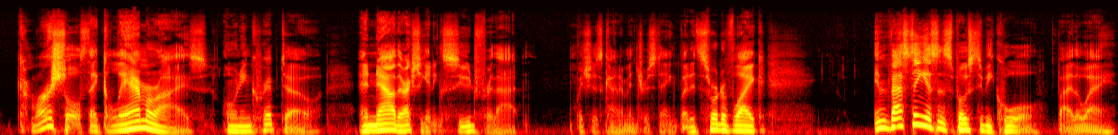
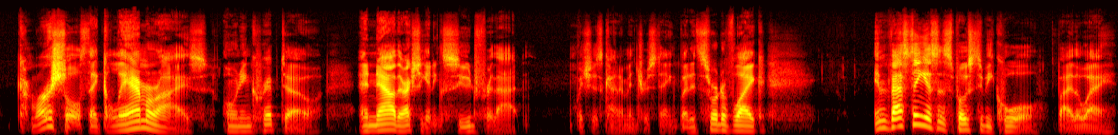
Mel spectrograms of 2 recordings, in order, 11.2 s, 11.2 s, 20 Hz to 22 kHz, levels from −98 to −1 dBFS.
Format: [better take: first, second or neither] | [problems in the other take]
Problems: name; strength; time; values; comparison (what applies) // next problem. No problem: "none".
first | thin; very; fading below 650 Hz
